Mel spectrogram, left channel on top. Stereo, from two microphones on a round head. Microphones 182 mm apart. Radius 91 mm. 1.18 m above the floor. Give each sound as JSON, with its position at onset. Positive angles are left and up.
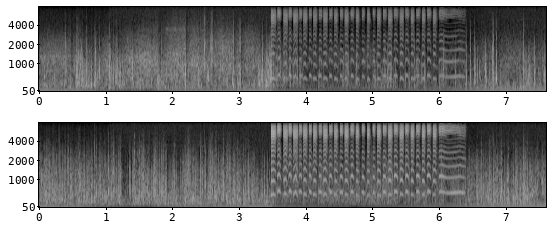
{"t": 3.5, "sound": "a squeak", "side_deg": -40}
